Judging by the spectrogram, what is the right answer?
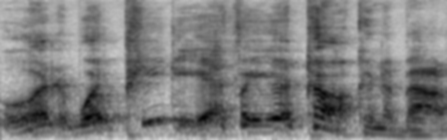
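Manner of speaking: put-on elderly man's voice. Imitating viewers asking about a link: old guy voice. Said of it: "I don't know why I'm using old guy voice".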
